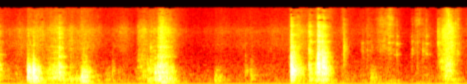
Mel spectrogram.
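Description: Black ABS plastic plumbing fittings knocking and clattering on a wooden workbench as they are handled, picked up and set down, in a few short groups of knocks.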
